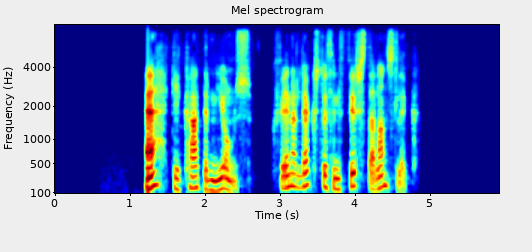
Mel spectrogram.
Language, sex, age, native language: Icelandic, male, 20-29, Icelandic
